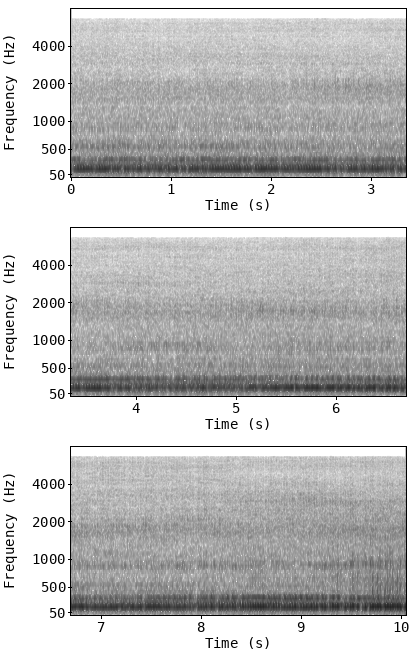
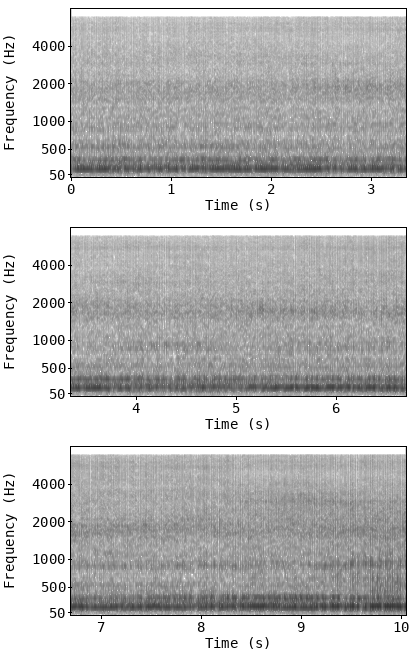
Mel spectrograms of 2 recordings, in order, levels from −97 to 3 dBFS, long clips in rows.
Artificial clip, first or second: second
